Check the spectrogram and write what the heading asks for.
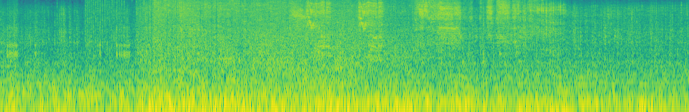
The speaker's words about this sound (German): Blitzeinschlag, Stromausfall.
